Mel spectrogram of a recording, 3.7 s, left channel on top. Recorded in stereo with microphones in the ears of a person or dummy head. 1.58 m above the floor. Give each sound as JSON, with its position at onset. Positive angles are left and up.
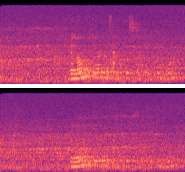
{"t": 1.3, "sound": "a woman speaking", "side_deg": 35, "distance_m": 5.0}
